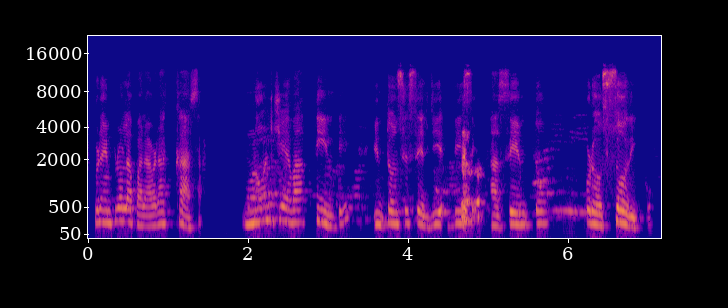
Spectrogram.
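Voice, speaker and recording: A woman teacher, explaining a lesson in an online class and repeating herself with many fillers. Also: mid-range voice. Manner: slow, repetitive, with many fillers. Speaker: primary school teacher.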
